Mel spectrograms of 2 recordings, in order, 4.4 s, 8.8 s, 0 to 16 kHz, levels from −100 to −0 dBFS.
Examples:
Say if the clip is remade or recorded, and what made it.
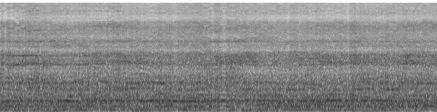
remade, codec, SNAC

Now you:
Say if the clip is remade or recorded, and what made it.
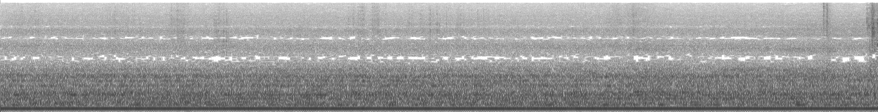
recorded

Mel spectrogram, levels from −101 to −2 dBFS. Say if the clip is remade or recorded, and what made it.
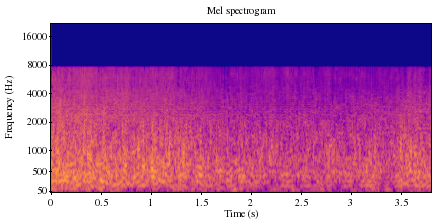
remade, vocoder, BigVGAN v2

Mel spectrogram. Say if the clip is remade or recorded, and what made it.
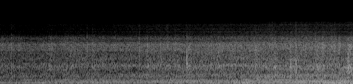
remade, autoencoder, DAC-VAE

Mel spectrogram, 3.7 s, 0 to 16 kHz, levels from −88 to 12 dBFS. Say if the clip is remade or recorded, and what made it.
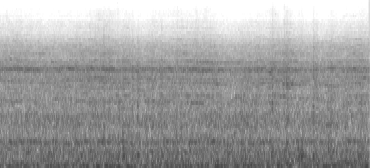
recorded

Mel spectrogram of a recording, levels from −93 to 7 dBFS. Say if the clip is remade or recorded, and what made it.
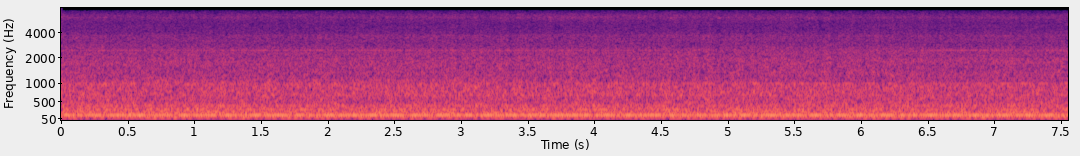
recorded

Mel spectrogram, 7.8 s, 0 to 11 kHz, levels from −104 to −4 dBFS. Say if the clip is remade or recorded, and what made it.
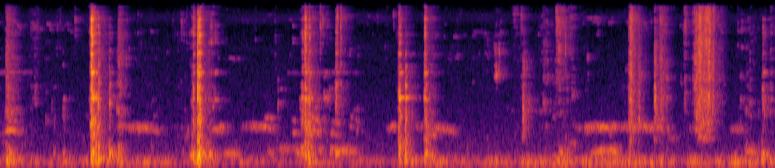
recorded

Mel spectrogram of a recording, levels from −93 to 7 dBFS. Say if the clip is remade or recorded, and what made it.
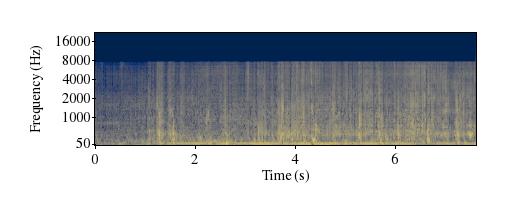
remade, vocoder, BigVGAN v2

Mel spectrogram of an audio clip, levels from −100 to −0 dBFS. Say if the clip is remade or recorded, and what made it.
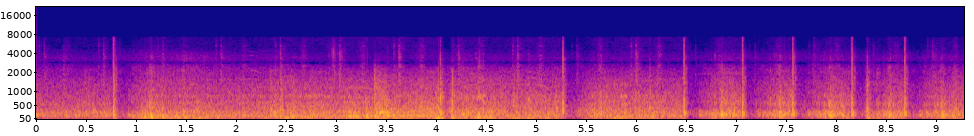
recorded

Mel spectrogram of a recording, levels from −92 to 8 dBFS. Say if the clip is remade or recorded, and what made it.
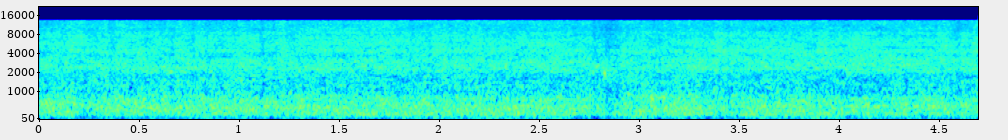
remade, autoencoder, DAC-VAE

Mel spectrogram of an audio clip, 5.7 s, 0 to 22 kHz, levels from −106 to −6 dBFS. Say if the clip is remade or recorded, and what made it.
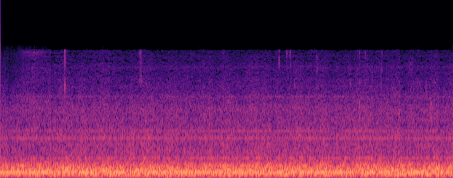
recorded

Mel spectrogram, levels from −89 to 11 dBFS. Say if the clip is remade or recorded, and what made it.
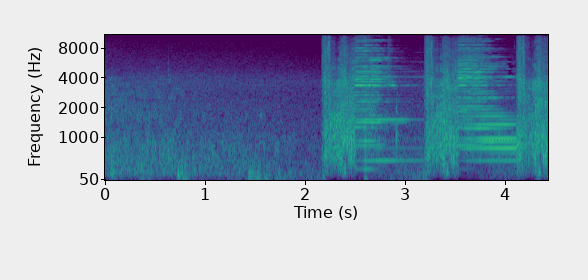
recorded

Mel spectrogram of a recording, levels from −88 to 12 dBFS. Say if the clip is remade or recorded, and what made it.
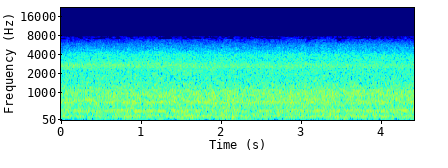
recorded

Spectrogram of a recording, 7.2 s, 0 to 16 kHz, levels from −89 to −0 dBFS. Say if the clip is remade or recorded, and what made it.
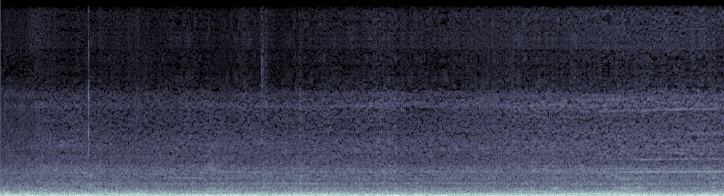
recorded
